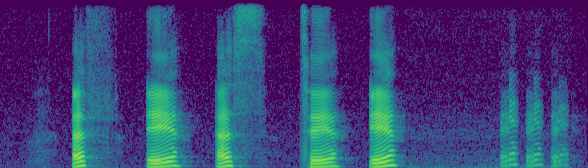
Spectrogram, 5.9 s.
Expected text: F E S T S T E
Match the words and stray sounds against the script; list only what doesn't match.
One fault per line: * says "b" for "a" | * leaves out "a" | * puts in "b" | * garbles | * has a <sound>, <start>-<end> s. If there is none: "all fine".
* leaves out "S T"
* has a laugh, 5.0-5.7 s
